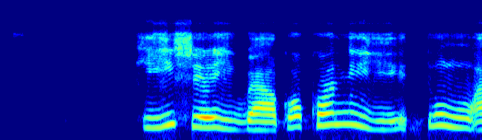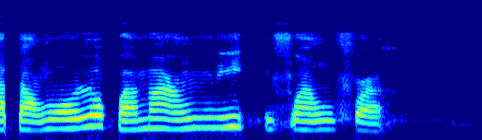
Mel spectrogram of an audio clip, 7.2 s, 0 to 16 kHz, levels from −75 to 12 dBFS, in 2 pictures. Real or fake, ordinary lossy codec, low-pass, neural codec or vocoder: fake; Opus, 16 kbps; 7.2 kHz; codec, 16 kHz, 2 kbps, FreqCodec, larger model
